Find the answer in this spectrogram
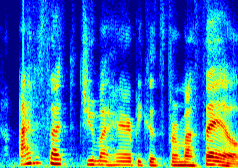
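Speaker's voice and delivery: put-on Southern accent. Imitating what some people say, in a Southern accent. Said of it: "I don't know why I do a Southern accent".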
